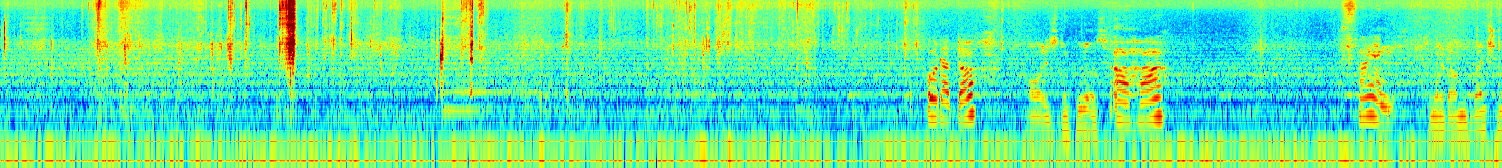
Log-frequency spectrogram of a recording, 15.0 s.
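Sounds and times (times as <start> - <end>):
twig cracking: 0.0 - 9.3
dry leaves and twigs rustling: 0.0 - 10.4.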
